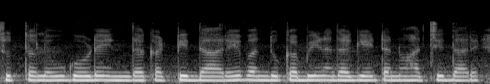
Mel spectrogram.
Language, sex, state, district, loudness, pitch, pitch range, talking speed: Kannada, female, Karnataka, Bidar, -13 LUFS, 195 Hz, 190-195 Hz, 85 wpm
